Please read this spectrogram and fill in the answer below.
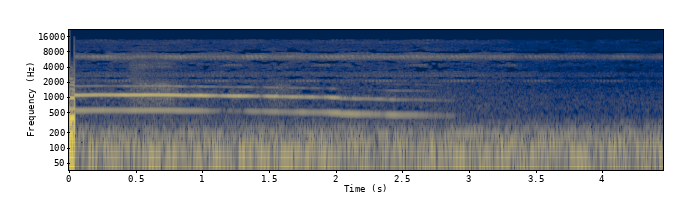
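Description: A single long, pitched, howl-like tone sliding slowly down in pitch and fading out after about three seconds, over a faint steady high hiss.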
